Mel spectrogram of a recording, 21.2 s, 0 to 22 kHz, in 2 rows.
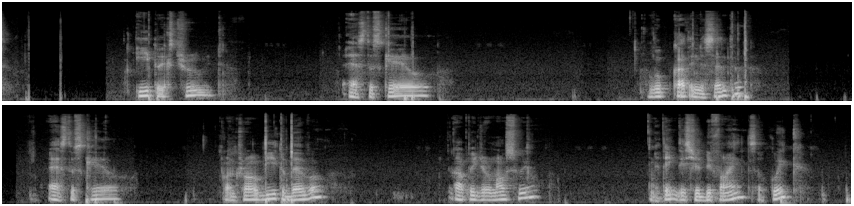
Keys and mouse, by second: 1.9 e, 5.1 s, 9.2 ctrl+r, 11.7 s, 14.2 ctrl+b.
